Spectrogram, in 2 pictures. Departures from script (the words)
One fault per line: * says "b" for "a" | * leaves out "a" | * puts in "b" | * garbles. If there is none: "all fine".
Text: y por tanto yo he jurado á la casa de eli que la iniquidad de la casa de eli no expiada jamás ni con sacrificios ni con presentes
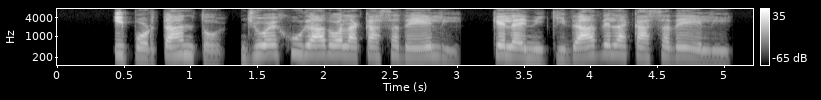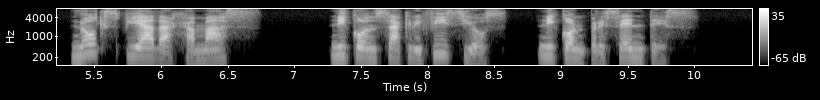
all fine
